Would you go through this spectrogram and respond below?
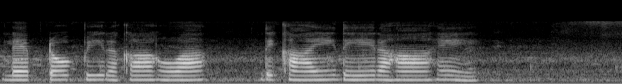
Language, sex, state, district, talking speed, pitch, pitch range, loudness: Hindi, female, Rajasthan, Jaipur, 75 wpm, 210 Hz, 205-215 Hz, -16 LUFS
